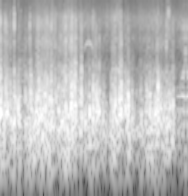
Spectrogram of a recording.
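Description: Loud wind buffeting the microphone on the deck of a boat under way at sea, a steady, uneven rumble.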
